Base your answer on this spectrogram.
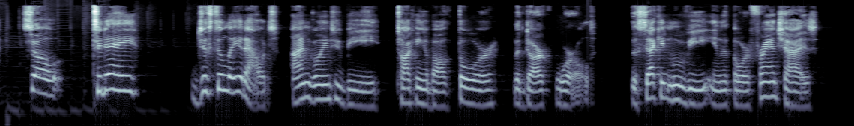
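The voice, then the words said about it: Sick-sounding voice. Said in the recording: “apologize for my voice. I'm a little bit under the weather”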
